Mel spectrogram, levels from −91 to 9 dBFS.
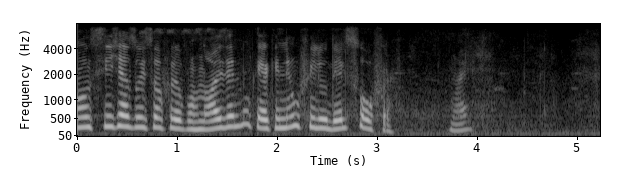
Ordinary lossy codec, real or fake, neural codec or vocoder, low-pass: Opus, 24 kbps; real; none; 7.2 kHz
